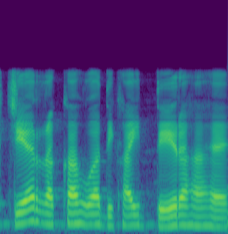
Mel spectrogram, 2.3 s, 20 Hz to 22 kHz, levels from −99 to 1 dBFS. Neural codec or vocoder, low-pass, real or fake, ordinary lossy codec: none; 7.2 kHz; real; none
